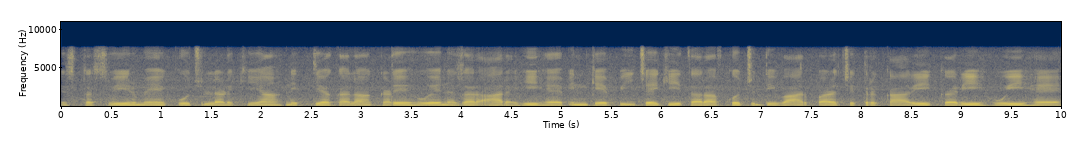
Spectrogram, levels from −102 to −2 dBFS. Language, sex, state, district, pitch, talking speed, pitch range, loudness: Hindi, male, Maharashtra, Dhule, 115 Hz, 145 wpm, 105-120 Hz, -22 LUFS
